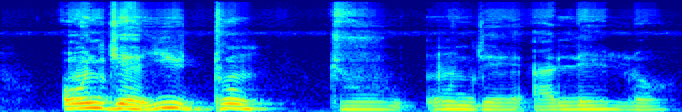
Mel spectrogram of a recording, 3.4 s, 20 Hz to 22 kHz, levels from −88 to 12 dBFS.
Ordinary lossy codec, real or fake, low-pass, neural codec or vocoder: none; real; none; none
